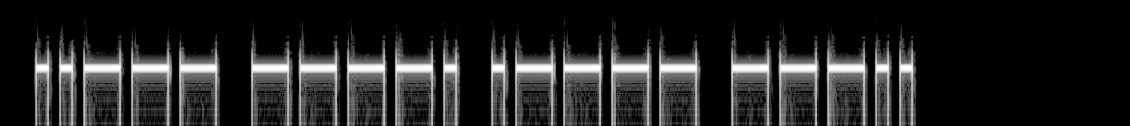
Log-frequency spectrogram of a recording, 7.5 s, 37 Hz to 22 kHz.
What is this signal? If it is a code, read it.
Morse code, heard as a keyed tone, about 15 wpm, 700 Hz. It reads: 2918
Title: Numbers - 4-Digit 15wpm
